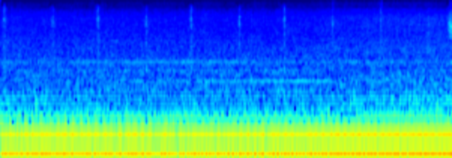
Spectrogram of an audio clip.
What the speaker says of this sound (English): It's actually riding kind of okay for it being on a flat tire.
